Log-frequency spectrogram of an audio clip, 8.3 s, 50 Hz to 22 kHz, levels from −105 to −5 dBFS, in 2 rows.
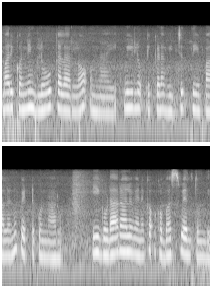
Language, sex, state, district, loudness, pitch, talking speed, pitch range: Telugu, female, Andhra Pradesh, Srikakulam, -17 LUFS, 200 Hz, 115 wpm, 190-220 Hz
